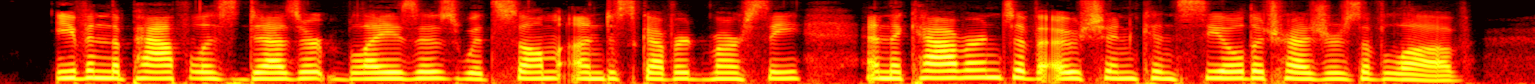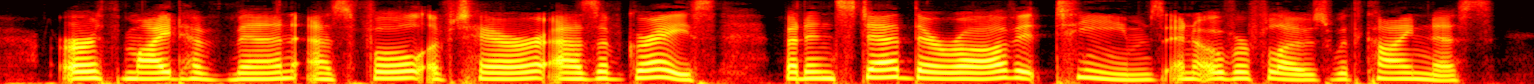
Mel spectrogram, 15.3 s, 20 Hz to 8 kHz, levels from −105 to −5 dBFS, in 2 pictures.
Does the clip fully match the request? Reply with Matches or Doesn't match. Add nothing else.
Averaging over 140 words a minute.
Matches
